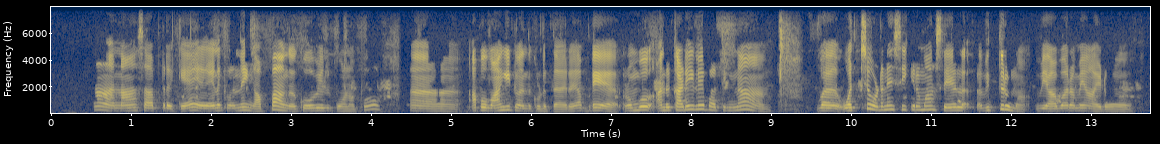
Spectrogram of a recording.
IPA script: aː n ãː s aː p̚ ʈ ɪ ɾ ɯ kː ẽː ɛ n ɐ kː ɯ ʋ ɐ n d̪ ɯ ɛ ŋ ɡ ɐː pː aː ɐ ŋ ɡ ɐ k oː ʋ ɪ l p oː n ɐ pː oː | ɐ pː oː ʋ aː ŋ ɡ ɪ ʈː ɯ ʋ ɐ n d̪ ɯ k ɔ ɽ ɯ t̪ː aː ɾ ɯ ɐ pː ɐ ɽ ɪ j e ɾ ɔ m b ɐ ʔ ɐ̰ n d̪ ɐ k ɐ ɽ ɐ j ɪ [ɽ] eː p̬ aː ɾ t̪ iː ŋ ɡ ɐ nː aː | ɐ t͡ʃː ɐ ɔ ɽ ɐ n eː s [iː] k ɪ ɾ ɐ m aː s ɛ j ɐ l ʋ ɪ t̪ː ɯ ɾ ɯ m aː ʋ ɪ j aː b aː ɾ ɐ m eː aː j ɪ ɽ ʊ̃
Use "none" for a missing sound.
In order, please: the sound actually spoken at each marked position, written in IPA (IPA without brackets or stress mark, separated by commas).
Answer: l, iː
